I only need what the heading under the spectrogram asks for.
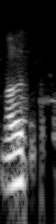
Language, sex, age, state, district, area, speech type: Maithili, male, 18-30, Bihar, Samastipur, rural, conversation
